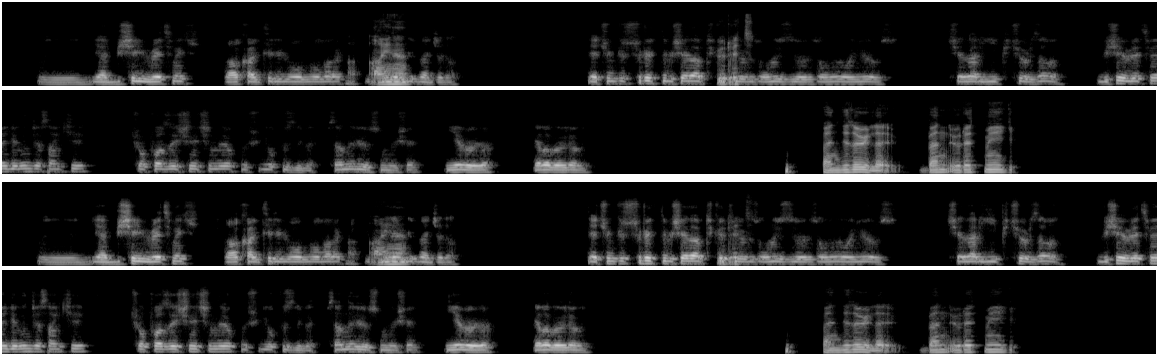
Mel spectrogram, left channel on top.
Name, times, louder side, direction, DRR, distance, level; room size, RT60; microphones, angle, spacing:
voice 1, 0.4-1.9 2.2-3.4 3.8-4.5 5.9-8.9 9.5-10.6 11.0-12.4 12.9-15.7 16.0-16.4 16.9-17.4, right 2 dB, 60° right, 1.0 m, -25 dB
voice 2, 3.4-4.1 7.2-7.4 19.8-20.4 20.7-21.7, left 2 dB, 70° left, 0.7 m, -25 dB
4.8 x 4.0 x 2.3 m
head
